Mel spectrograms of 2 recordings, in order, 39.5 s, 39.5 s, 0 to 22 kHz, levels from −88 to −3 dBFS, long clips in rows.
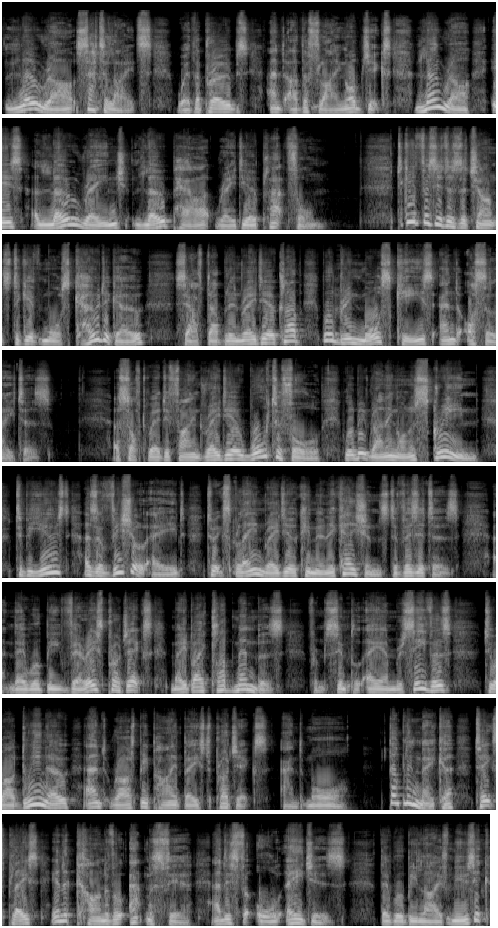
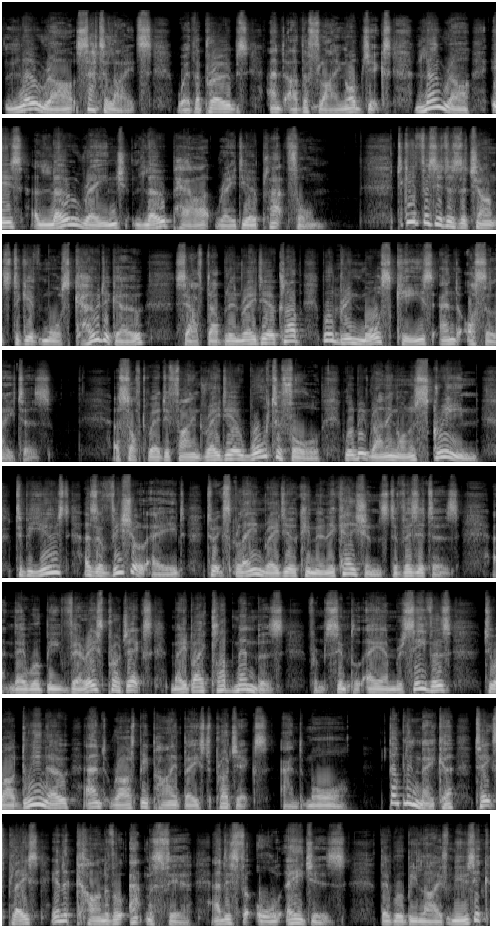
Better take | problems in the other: neither | distortion; slight; 10 dB below the speech; the same in both

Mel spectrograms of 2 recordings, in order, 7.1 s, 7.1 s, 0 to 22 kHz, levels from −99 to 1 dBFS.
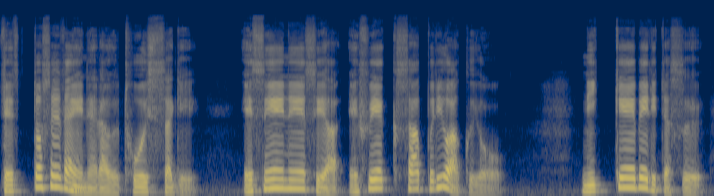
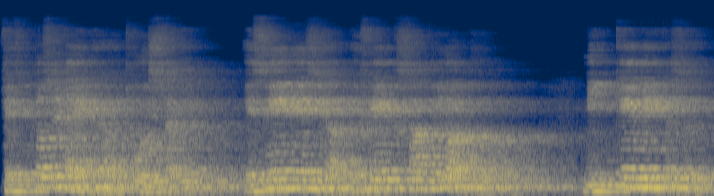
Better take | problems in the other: first | room echo; strong; dies away in 2.3 s // off-mic speech; far

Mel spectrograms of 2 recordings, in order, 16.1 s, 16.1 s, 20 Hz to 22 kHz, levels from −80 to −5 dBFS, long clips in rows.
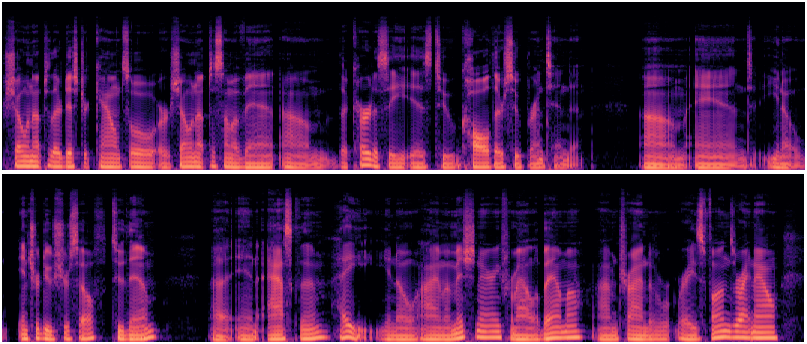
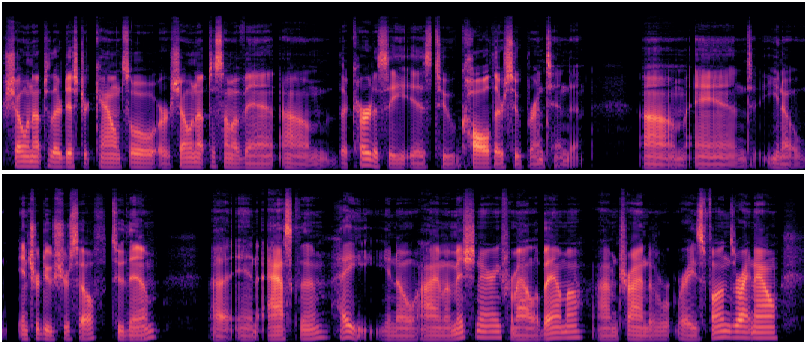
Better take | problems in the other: first | thin; very; fading below 550 Hz

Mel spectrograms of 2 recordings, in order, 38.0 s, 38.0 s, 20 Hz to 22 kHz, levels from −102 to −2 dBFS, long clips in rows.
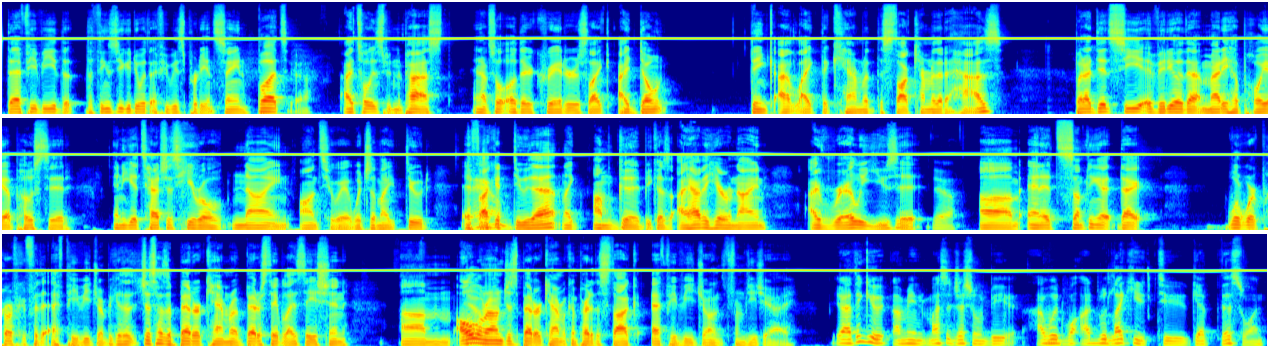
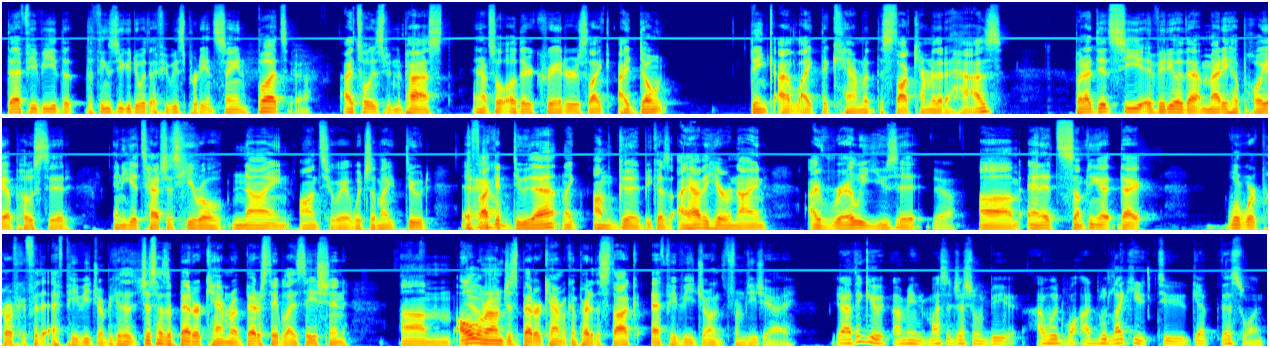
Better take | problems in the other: second | high-pitched whine; loud; throughout; 6 kHz, 8 dB below the speech; faint in the second

